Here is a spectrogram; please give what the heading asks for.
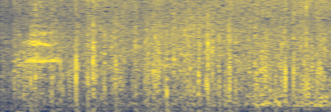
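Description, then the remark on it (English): Steady rain pours down on a group of people outdoors during a thunderstorm, soaking them, in a dense, hissing wash, with scattered sharper drops spattering on surfaces throughout. No voices are heard. “You guys are getting soaked.”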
